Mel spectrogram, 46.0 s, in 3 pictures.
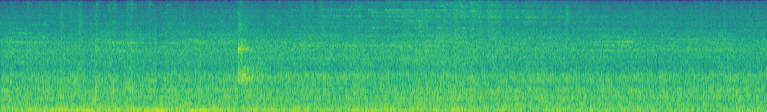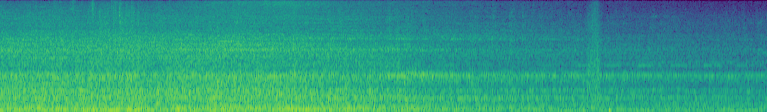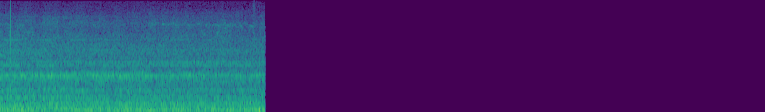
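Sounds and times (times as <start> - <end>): freight train rumbling past: 0.0 - 35.8.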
